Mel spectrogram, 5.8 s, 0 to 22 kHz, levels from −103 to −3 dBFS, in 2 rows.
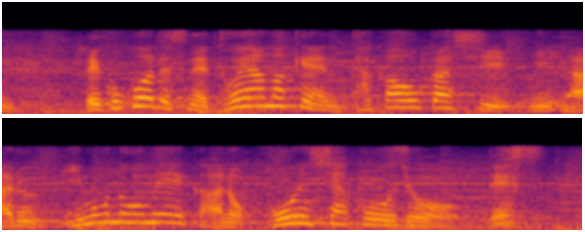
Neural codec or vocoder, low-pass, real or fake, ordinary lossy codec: none; none; real; none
